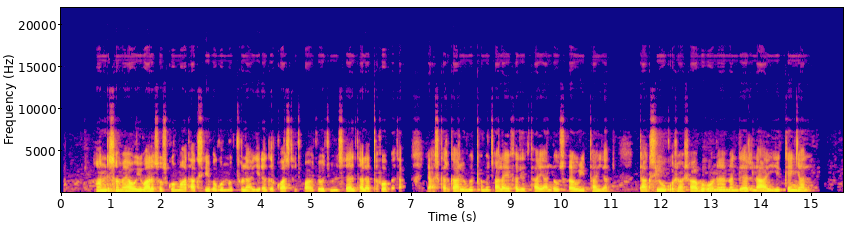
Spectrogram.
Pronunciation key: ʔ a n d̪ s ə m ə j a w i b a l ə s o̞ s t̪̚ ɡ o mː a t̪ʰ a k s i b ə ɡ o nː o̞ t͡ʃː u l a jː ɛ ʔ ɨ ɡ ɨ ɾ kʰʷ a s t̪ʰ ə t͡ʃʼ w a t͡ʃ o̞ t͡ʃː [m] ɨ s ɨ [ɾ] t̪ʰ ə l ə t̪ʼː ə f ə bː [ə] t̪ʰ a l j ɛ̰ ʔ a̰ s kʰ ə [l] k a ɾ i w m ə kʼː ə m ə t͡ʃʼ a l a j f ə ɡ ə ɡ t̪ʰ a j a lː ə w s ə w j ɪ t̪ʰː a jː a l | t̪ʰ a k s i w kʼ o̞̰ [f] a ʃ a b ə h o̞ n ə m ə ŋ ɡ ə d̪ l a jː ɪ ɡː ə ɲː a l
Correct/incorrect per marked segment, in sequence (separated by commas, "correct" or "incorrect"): correct, incorrect, correct, incorrect, incorrect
